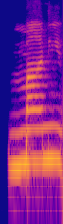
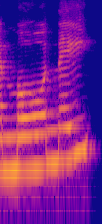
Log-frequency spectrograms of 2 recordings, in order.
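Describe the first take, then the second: First: The final vowel sounds like 'ee'. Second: The final vowel sounds like 'ay'. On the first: The speaker calls it right. "É "i" no final" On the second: The speaker calls it wrong. "não é "ei""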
